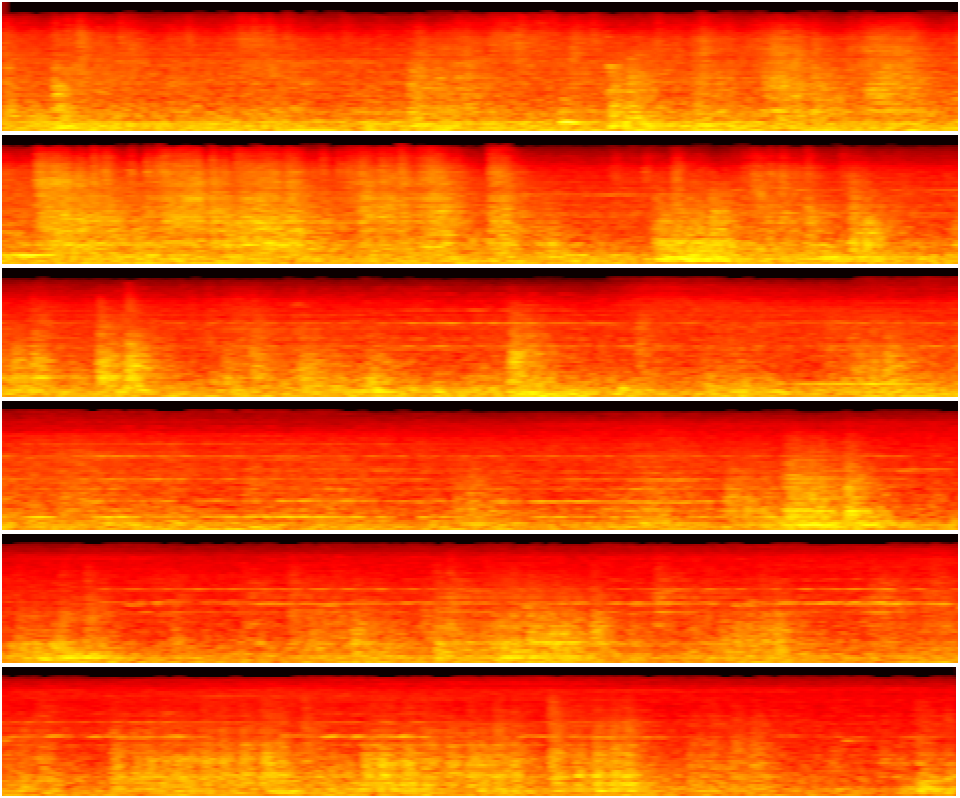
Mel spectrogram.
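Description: Train moving over the tracks, its wheels clicking over rail joints and points, with thin wheel squeals joining in during the second half.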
